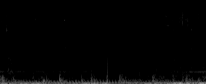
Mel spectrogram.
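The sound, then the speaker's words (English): A horse's hooves clip-clop steadily on a hard road under gathering clouds and light mist, a brisk rhythmic series of hollow knocks, with no voices present. “he pulls hard on the reins of his horse.”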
